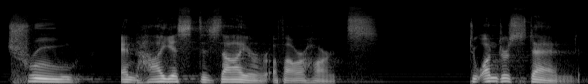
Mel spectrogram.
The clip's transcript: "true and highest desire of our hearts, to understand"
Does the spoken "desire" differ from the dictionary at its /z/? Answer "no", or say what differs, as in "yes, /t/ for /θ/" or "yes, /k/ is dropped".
no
